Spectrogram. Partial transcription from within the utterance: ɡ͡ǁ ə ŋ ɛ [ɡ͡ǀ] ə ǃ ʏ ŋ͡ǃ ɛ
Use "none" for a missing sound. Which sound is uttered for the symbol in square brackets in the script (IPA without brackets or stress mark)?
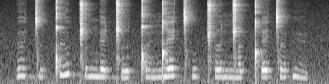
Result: ɡ͡ǁ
